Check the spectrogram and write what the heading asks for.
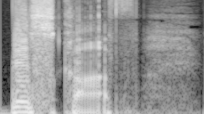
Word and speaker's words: Biscoff: Now, I will say that actually when I ordered this, I said Bischoff Blizzard, and they corrected me and said Biscoff.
